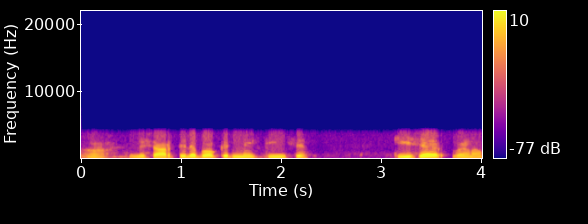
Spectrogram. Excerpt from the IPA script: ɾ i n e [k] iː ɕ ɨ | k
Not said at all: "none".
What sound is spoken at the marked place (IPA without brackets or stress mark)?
k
